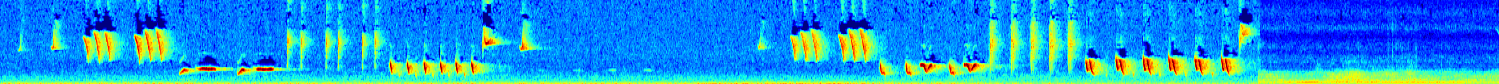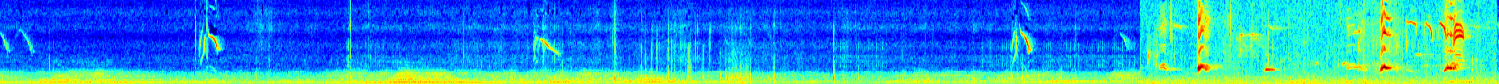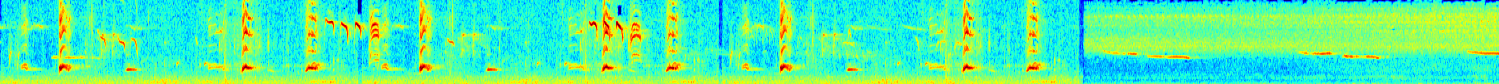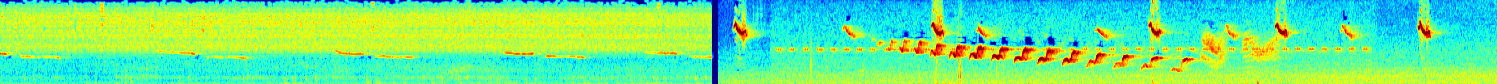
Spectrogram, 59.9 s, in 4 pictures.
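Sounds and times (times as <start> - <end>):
songbird calls: 0.5 - 6.6, 7.9 - 12.6, 26.4 - 41.9, 49.9 - 59.4
bird trills: 0.8 - 5.4, 7.9 - 12.6, 17.0 - 17.3, 26.2 - 40.8, 51.5 - 59.3
steady high hiss: 26.4 - 55.0.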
